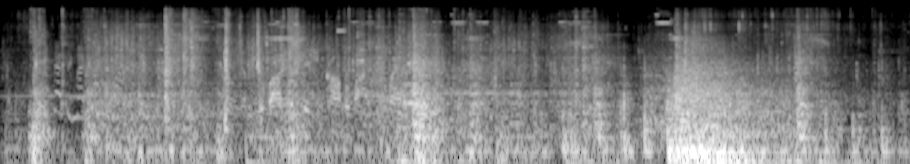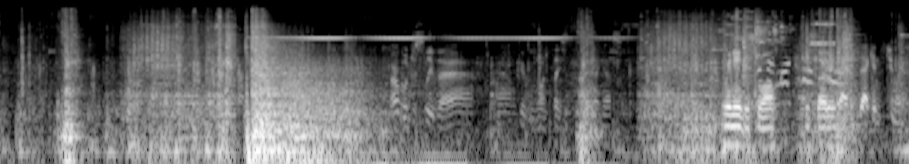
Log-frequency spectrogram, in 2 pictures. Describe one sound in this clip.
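Heavy metal panels clank and slam into place against a wall.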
